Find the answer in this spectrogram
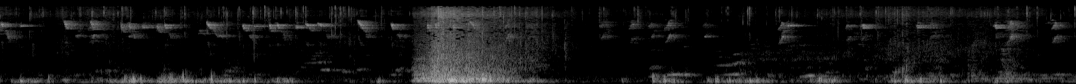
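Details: Free saffron finches, more than 100 of them, feed in a backyard, keeping up a continuous chatter of high chirps; midway a loud rush of many wings as the flock takes off briefly drowns the calls.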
